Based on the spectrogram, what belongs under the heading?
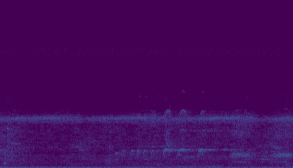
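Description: A bird chirping: a quick run of short repeated notes at one pitch, about four a second, starting a second and a half in, then one more call near the end, over faint outdoor background noise.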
